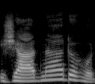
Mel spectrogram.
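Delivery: ordinary delivery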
